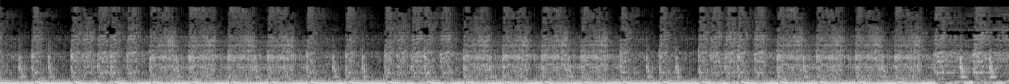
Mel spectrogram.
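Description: Loud electronic dance music played through a large truck-mounted DJ speaker rig, with a heavy, steady bass and a regular beat.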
